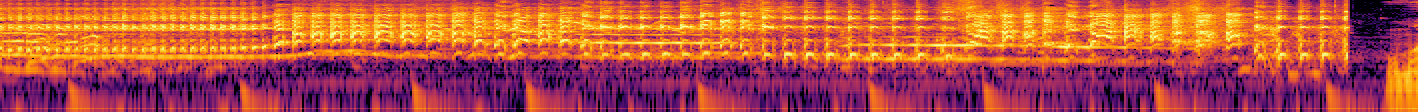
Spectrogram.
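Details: Laughing Kookaburra in forest gives its territorial laugh, loud rollicking cackling notes that rise then tumble down, over a steady thumping music beat.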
